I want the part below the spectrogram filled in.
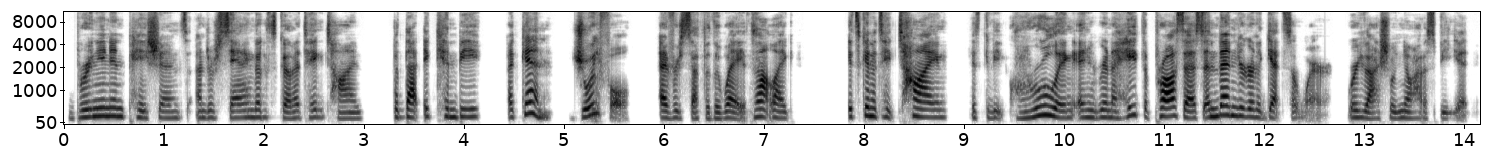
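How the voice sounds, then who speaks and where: A woman's voice: mid-range voice, fairly quick, no room sound. Earnest woman podcast host, dry close sound. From native English speaker. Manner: earnest, encouraging, steady. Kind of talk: reflective teaching monologue.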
